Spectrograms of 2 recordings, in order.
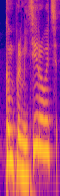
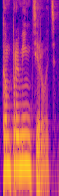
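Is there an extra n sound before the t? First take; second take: no; yes. First: No n sound comes before the t. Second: An extra n sound comes before the t. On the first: The speaker calls it right. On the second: The speaker calls it wrong.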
